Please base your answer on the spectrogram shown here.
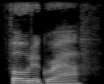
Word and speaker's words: photograph: Now photograph. The stress is on the first syllable. Photograph. Good.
